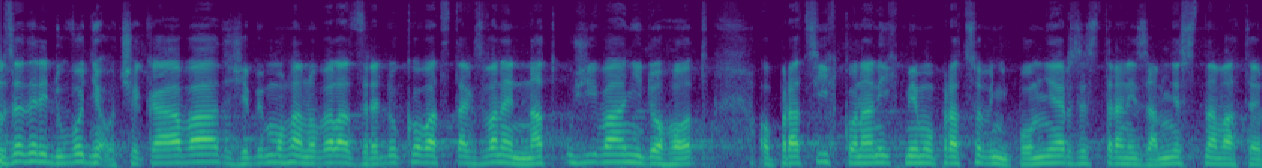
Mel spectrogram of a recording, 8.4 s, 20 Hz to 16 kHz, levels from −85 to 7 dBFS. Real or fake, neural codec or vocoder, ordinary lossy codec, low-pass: real; none; Opus, 24 kbps; 14.4 kHz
